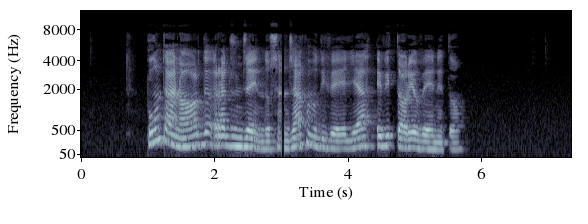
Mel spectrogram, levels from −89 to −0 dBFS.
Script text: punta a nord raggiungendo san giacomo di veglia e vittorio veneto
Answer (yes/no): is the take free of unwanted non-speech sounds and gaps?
no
